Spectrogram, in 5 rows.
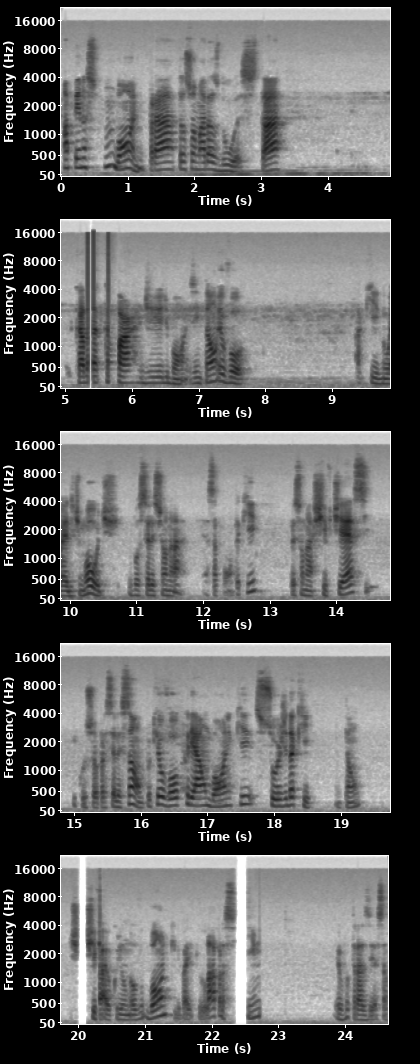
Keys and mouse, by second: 2.2 ctrl+middle click, 3.2 ctrl+middle click, 3.2 ctrl+middle click, 3.9 shift+middle click, 4.5 shift+middle click, 4.7 ctrl+middle click, 6.1 middle click, 10.0 Tab, 10.9 click, 12.2 middle click, 14.0 shift+s, 15.8 ctrl+middle click, 17.7 middle click, 19.8 shift+a, 20.6 ctrl+middle click, 21.1 ctrl+middle click, 22.5 g.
